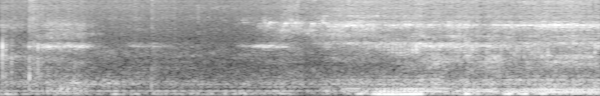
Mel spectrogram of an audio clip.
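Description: Low, rumbling rattling breath noise from a large sleeping dog, loudening in the second half; heavy snoring.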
